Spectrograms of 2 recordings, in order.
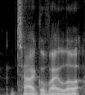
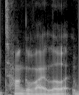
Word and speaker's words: Tagovailoa: Obviously, you got a lot of people's QB1, Tagovailoa. I'm not calling him Tagovailoa. Where's the N in his name? Somebody show me the N in his name. – That's how it's pronounced, dude.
